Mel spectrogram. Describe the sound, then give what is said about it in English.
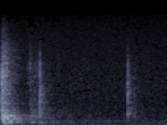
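A heavy door thuds shut, followed by a softer knock of the latch and another short wooden clack a moment later, with quiet room tone between and no voices. “Keep quiet and shut the door.”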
